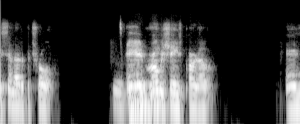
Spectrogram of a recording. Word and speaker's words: Romesha: Is that how it's pronounced? Romeshay? Romeshay, yeah.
